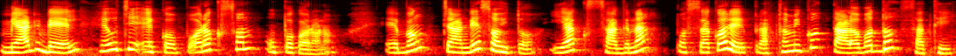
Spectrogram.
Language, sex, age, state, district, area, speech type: Odia, female, 30-45, Odisha, Balasore, rural, read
